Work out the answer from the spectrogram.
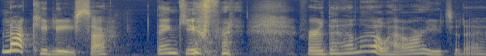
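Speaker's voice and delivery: terrible put-on Irish accent. Streamer thanking a viewer for the hello, in a terrible irish accent. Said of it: "That was a terrible Irish accent".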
